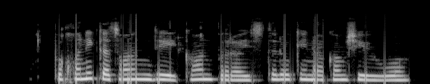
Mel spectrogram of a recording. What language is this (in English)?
Pashto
